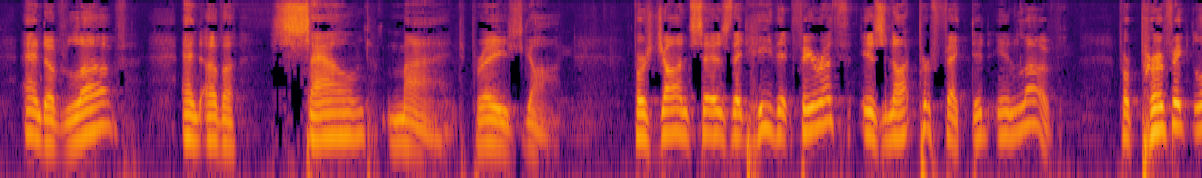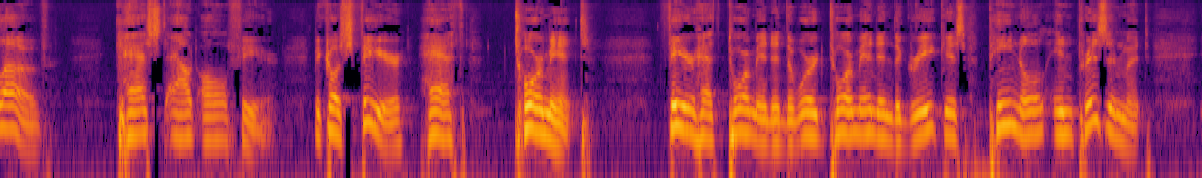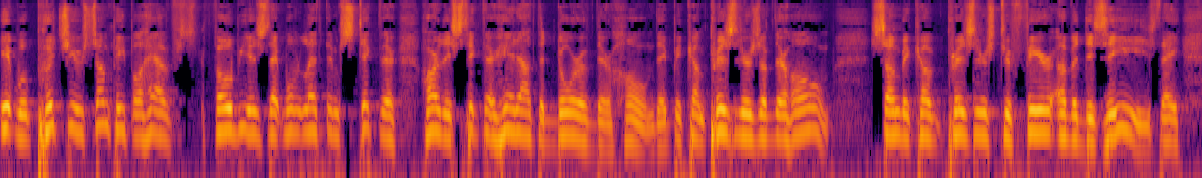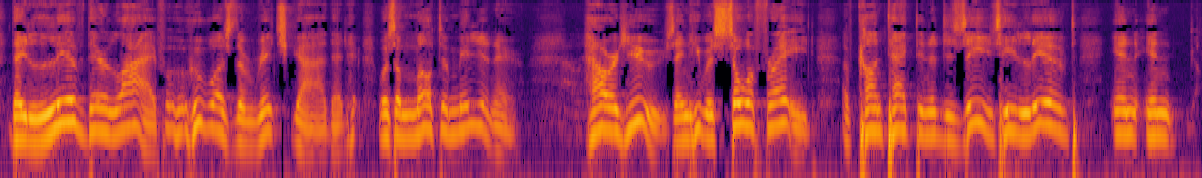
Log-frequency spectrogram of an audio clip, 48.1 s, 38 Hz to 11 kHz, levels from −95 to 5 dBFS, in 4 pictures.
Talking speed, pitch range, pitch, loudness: 140 wpm, 140-175 Hz, 155 Hz, -22 LUFS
